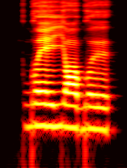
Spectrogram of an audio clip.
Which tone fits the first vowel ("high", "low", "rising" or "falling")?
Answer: low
